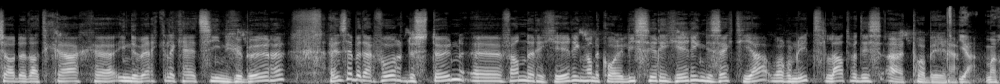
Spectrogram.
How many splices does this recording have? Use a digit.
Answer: 0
